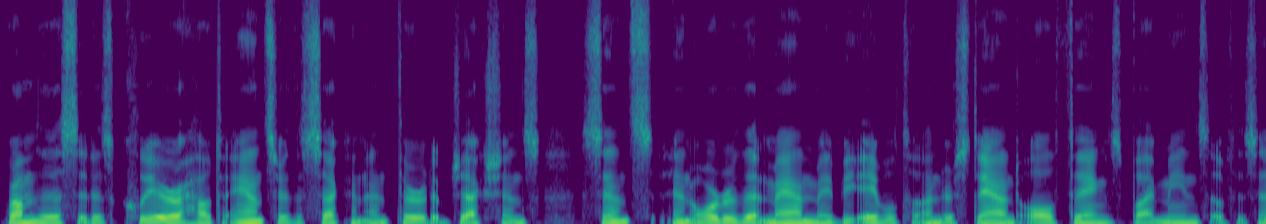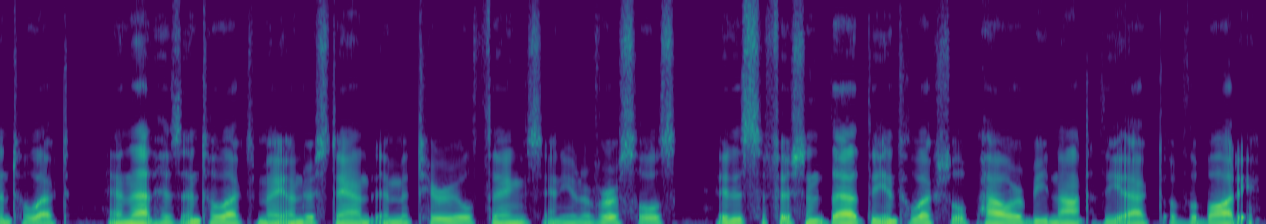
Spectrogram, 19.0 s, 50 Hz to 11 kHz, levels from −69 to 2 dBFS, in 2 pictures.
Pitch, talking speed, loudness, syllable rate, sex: 120 Hz, 170 wpm, -22 LUFS, 4.6 syllables/s, male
